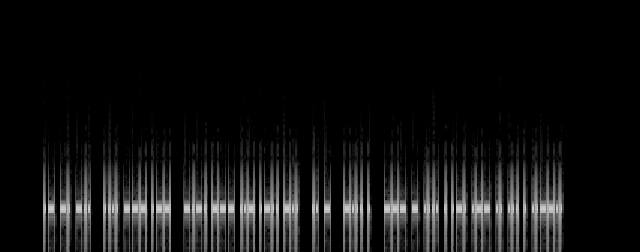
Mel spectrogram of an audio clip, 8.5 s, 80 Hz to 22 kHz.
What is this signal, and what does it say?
Morse code, heard as a keyed tone, about 44 wpm, 700 Hz. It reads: AND HOW COULD IT BE OTHERWISE?
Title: Sentences from Top 1200 Words 45wpm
